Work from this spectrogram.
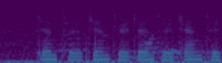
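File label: "gentle", spoken word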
